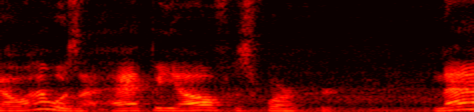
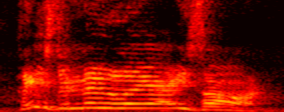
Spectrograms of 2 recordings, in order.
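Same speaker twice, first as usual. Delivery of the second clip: higher, louder furious snap; snapped angrily; 11 semitones higher, 6 dB louder than usual. A narrator's reading. Daisy snaps at the kidnappers, angry and loud. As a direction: bite the words out at them. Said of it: "Daisy snapped angrily".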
